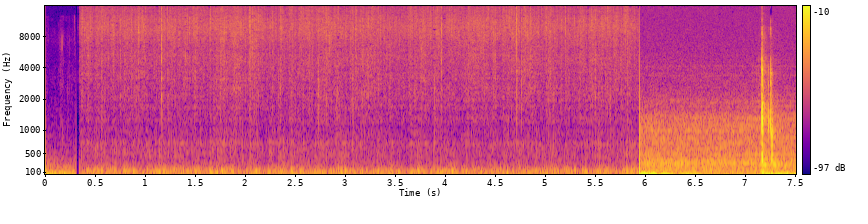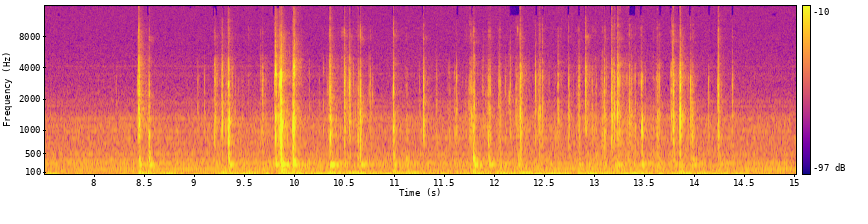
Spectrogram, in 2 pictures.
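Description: Fingers typing on a laptop keyboard: irregular keystroke clicks, several a second, starting about six seconds in after a stretch of faint hiss.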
